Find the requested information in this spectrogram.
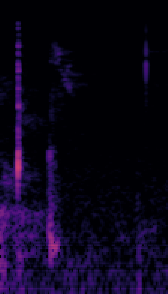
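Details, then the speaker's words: Baby girl who gets hiccups every day, now feeding a lot; a few brief, sharp catching sounds in a quiet room, spaced under a second apart; infant hiccups. "yes you're getting chubby baby yep and you got hiccups hiccups hiccups hiccups all the time every day poor baby"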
